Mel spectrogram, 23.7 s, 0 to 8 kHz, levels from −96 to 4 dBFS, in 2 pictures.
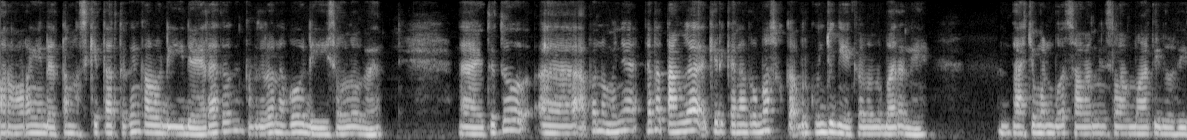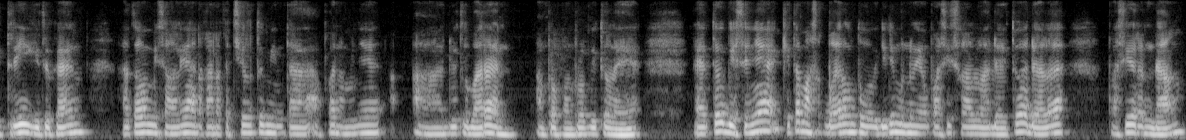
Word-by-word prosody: orang-orang 150 0 -1
yang - - +1
datang 160 +4 -3
sekitar 165 -1 -2
tuh 150 - -6
kan 190 - +1
kalau 165 -1 +2
di 150 - +3 0.2
daerah 135 +4 +3
tuh 195 - -3
kan, - - -5
kebetulan 150 +4 -1
aku 170 +2 -1
di 135 -3 +2
Solo 140 +1 -1
kan, 125 +1 +2 0.8
nah 145 -1 +3
itu 135 +5 -3
tuh, 215 -1 -2
eee, 155 -2 +1
apa 200 - -6
namanya, 195 +1 +1 0.2
kan 205 - -2
tetangga 190 0 +4 0.2
kiri 190 -1 -3
kanan 175 -1 0
rumah 180 +5 +1
suka 210 - -5
berkunjung 175 +2 +3
ya 140 - +1
kalau 140 0 -1
Lebaran 140 +1 +1
ya. 125 - +2 0.8
Entah 155 -1 -1
cuman 160 -2 +1
buat 155 - -2
salamin 150 +1 -2
selamat 145 0 -2
Idulfitri 140 +3 +3
gitu 140 0 +1
kan, 165 +6 0 0.3
atau 165 +5 +1
misalnya 160 0 0
anak-anak 145 -1 -5
kecil 165 +4 -2
tuh 170 - -1
minta, 150 -3 -2
apa 125 +6 -9
namanya, 160 +4 -1 0.3
e - - -10
eee, 135 -2 -2
duit 145 0 -2
lebaran 140 +1 +4 0.3
amplop 135 -1 -2
amplop 135 +2 +1
gitulah 130 -2 +2
ya. 120 +2 +6 0.6
Nah 140 - -1
itu 185 +6 0
biasanya 160 +5 +3 0.2
kita 200 - -3
masak 175 -2 0
bareng 165 +4 +2
tuh, 150 -3 0
jadi 145 - +2
menu 160 -1 +3
yang 150 - -8
pasti 145 +2 -5
selalu 145 -2 -3
ada 135 -1 0
itu 155 +8 -5
adalah 160 +1 +1 0.4
pasti 140 +3 -1
rendang, 145 +5 +1
150 Hz, 185 wpm, -19 LUFS, 140-170 Hz, 0.8 s, ya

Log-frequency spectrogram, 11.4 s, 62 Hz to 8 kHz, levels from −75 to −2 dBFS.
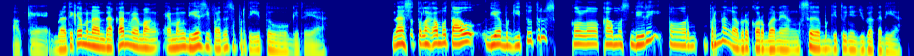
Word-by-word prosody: Oke, 85 +1 -11
berarti 115 +8 -2
kan 190 - +6
menandakan 155 0 +4
memang 135 -5 +1
memang 135 +1 -1
dia 140 +1 +3
sifatnya 135 -3 -3
seperti 110 -7 -8
itu 100 -5 -5
gitu 85 -2 -11
ya? 80 0 -10 0.9
Nah, 185 0 +6
setelah 185 -2 0
kamu 190 +1 +5
tahu 200 +3 +5
dia 180 0 +3
begitu, 160 +9 -3
terus, 310 -3 -4 0.2
kalau 180 -1 +1
kamu 175 0 -1
sendiri 180 - +1 0.2
pengor 160 -3 -2 0.2
pernah 195 +8 -1
nggak 140 - -1
berkorban 115 -2 +1
yang 110 -2 -4
sebegitunya 120 -3 -2
juga 110 +1 -5
ke 110 - -8
dia? 90 -3 -8
145 Hz, 165 wpm, -22 LUFS, 115-180 Hz, 0.9 s, kan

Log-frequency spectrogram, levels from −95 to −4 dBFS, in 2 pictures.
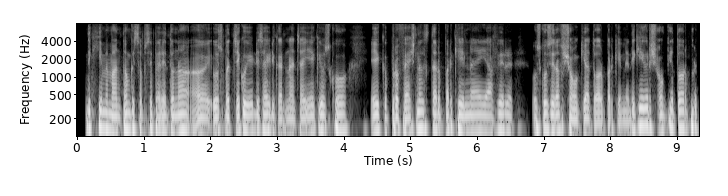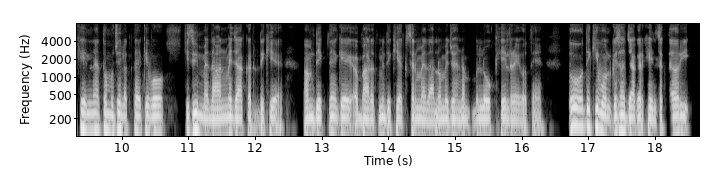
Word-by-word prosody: देखिए 130 +1 +1
मैं 125 - +2
मानता 110 +2 +2
हूँ 125 - +2
कि 125 - +2
सबसे 130 - -3
पहले 120 - +1
तो - - +4
ना 115 +2 +2
अ, 105 -3 0
उस 105 - -1
बच्चे 105 +1 +1
को 120 - +3
ये 115 - +1
डिसाइड़ 115 0 0
करना 100 0 -3
चाहिए 100 +3 -1
कि 120 - 0
उसको 115 +1 0 0.4
एक 120 - -4
प्रोफ़ेशनल 120 +5 +1
स्तर 125 -2 0
पर - - +1
खेलना 115 -3 +1
है 115 0 0
या 110 -1 -1
फिर 120 -2 0 0.4
उसको 125 -1 +1
सिर्फ़ 120 +1 +2
शौकिया 100 -3 0
तौर 85 -2 -1
पर - - -2
खेलना 85 +2 -5
है। 85 - -4
देखिए 150 0 +2
अगर 150 -1 +3
शौकिया 120 +3 -1
तौर 135 0 +3
पर 140 +3 +1
खेलना 125 -1 +2
है 120 - +1
तो 125 - +4
मुझे 120 +1 +2
लगता 115 +1 -2
है 110 - +2
कि 110 - -1
वो 110 +1 +3 0.4
किसी 115 +2 +3
भी 115 - +2
मैदान 100 0 +1
में 105 0 +2
जाकर 100 -1 0
देखिए 105 +8 -2 0.3
हम 105 +1 +3
देखते 100 +2 0
हैं 105 -2 +1
कि 105 0 +2 0.2
भारत 95 +1 -1
में 105 - +1
देखिए 95 +1 -1
अक्सर 105 +3 -3
मैदानों 95 0 0
में 100 0 +1
जो 100 - 0
है 95 - 0
ना 100 -1 -1 0.2
लोग 100 0 +1
खेल 100 0 0
रहे 95 -1 -1
होते 110 - -5
हैं 130 - -7 0.4
तो 150 +2 +4
वो 145 - +3
देखिए 140 0 +2
वो 120 - +4
उनके 110 0 0
साथ 115 0 +4
जाकर 105 +1 +1
खेल 100 -2 0
सकता 105 -1 -4
है। - - +3
और 110 -2 -1
110 Hz, 265 wpm, -21 LUFS, 100-120 Hz, 0.4 s, तो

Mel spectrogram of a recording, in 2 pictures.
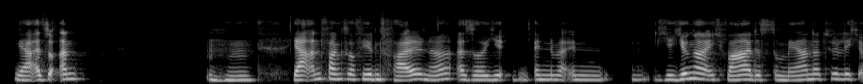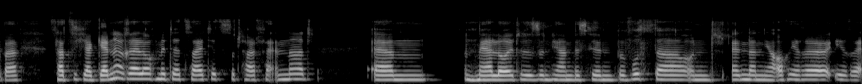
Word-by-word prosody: Ja, 205 -2 +3
also 210 +1 +3
an 250 0 +2 1.2
Mhm, 200 0 -2 0.4
ja, 210 0 +7
anfangs 250 +2 +1
auf 230 0 -2
jeden 235 -1 +4
Fall, 225 +1 +2
ne? 225 +4 -1
Also 210 -1 0
je 210 +1 0 0.2
in 220 0 -1
ma 215 - -2
in 210 +1 -5 0.4
je 220 -1 -4
jünger 245 +2 +4
ich 220 0 -9
war, 215 +2 +5
desto 210 0 -5
mehr 200 +2 -1
natürlich, 240 0 -2
aber 200 0 -1 0.3
es - - -18
hat 215 0 +2
sich 235 - -10
ja 210 -2 +2
generell 250 +4 +3
auch 250 -1 +1
mit 245 -1 -1
der 235 -1 -1
Zeit 220 -1 -1
jetzt 240 0 -6
total 225 -3 -5
verändert. 240 +2 -3 0.6
Ähm, 215 0 0 0.2
und 215 -3 -1
mehr 210 0 +4
Leute 210 +1 +3
sind 215 0 -3
ja 215 -1 -1
'n 210 - 0
bisschen 210 0 -3
bewusster 220 -1 -1
und 210 -1 -4
ändern 215 -1 0
ja 200 -2 -2
auch 215 - -3
ihre 220 -1 +2
ihre 210 -3 -3
215 Hz, 175 wpm, -24 LUFS, 210-235 Hz, 1.2 s, ja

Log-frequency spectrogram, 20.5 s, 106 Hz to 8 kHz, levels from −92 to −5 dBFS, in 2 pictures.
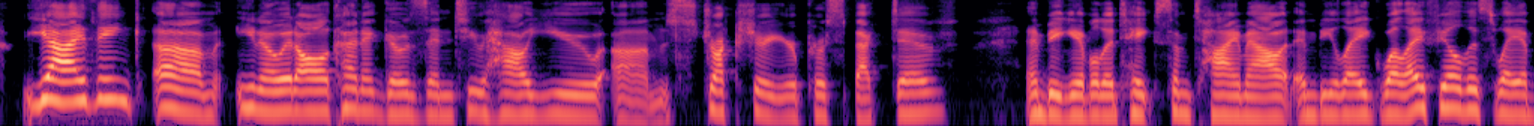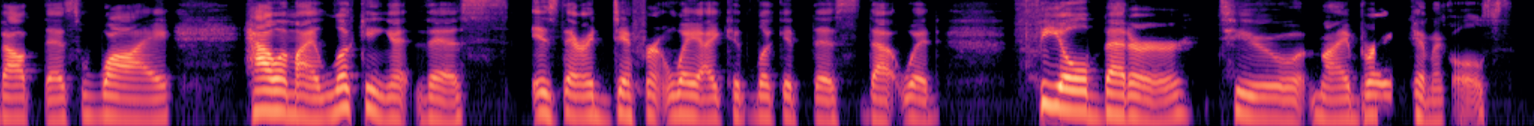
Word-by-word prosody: Yeah, 255 0 +9
I 245 +1 +9
think, 265 -1 -2
um, 175 -6 +3
you 200 0 -5
know 175 -1 +1
it 180 0 +3
all 180 +1 +4
kinda 185 -1 -4
goes 160 -1 -5
into 160 +3 -7
how 160 0 -1
you, 155 -1 -5
um, 120 -4 -6
structure 175 -2 -3
your 145 0 -6
perspective 165 +3 -5 0.5
and 160 +1 -3
being 155 -2 0
able 155 0 0
to 155 0 0
take 160 +1 -3
some 170 -2 -3
time 155 -1 0
out 145 0 +2
and 155 +1 -6
be 155 +1 -5
like, 160 -1 -2
"Well, 160 -1 +2
I 195 - +3
feel 200 0 -1
this 185 -3 -3
way 165 -1 -1
about 145 -2 0
this, 135 +2 -5
why? 140 -2 +1 0.5
How 180 0 +9
am 165 -3 +2
I 145 -2 +3
looking 190 +1 -1
at 140 - -4
this? 140 -1 -5
Is 160 -3 -1
there 150 0 0
a 155 - 0
different 150 0 -3
way 155 -1 +1
I 140 0 -1
could 150 +2 -11
look 150 -1 -5
at 145 -2 -5
this 130 -2 -2
that 135 -2 -2
would 140 -1 -4 0.5
feel 200 -6 +5
better 155 0 0 0.2
to 145 -5 -3
my 135 -1 -3
brain 155 +2 -1
chemicals?" 130 -5 -8
155 Hz, 175 wpm, -26 LUFS, 145-175 Hz, 0.5 s, Yeah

